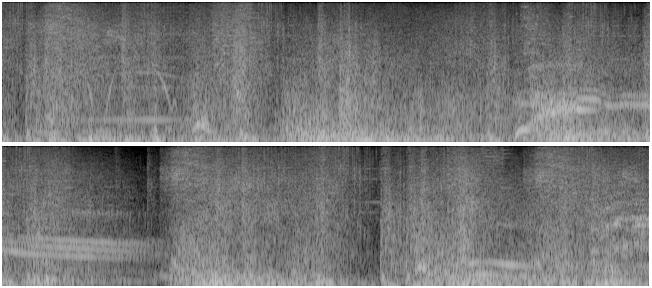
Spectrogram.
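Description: Weapons clash and magic blasts crackle in a fast battle.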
